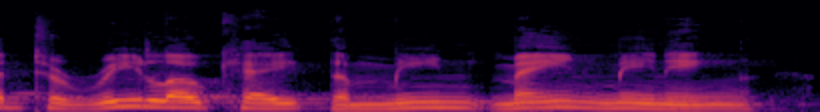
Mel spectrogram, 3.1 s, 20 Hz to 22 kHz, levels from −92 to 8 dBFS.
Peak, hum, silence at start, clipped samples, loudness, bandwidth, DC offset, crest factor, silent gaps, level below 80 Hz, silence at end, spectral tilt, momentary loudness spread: -20 dBFS; none; 0 s; under 0.1%; -35 LUFS; 13.5 kHz; under 0.1%; 16 dB; none; -68 dBFS; 0.2 s; -7.5 dB/octave; 6 LU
